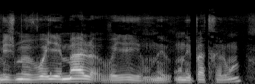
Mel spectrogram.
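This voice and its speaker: In a very clean recording with a silent background, a male voice moves through ordinary pitch variation. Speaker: vlogger organizing a live-action role-play event. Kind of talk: casual vlog walkthrough. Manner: loud.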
